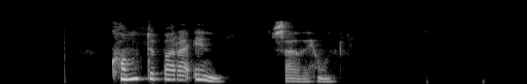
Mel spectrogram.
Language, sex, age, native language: Icelandic, female, 30-39, Icelandic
